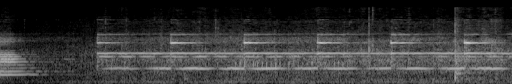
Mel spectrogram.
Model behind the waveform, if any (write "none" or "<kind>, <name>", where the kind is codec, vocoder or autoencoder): vocoder, BigVGAN v2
